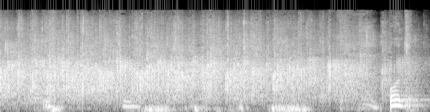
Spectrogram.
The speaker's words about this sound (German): Und ja, du darfst einen Applaus geben, doch, das ist ein guter Moment.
